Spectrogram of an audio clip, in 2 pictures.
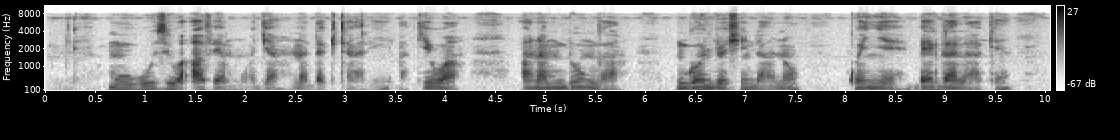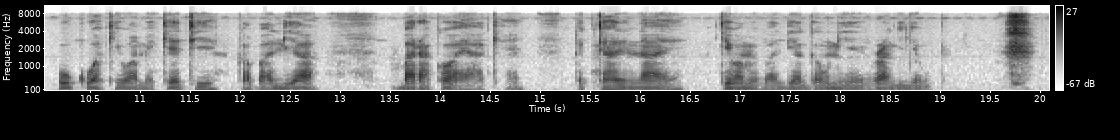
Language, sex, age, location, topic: Swahili, male, 25-35, Kisii, health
